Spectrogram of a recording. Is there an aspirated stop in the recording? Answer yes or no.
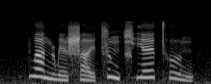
yes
